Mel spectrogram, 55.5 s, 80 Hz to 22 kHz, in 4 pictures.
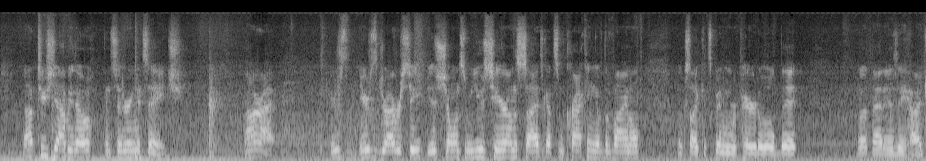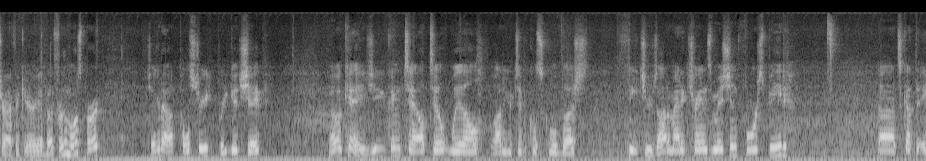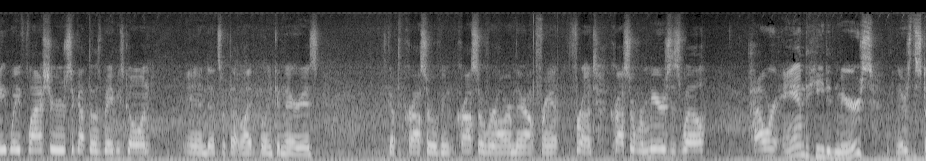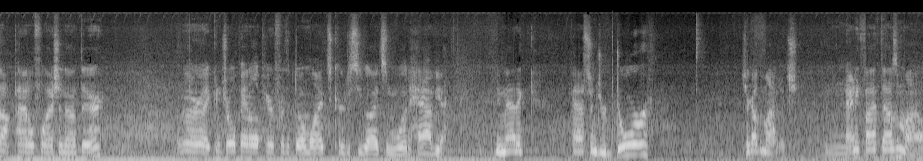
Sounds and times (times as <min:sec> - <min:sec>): Speech: 0:00.3 - 0:02.8, 0:03.6 - 0:04.3, 0:04.9 - 0:12.0, 0:12.8 - 0:15.4, 0:16.1 - 0:18.0, 0:18.8 - 0:25.8, 0:27.0 - 0:32.6, 0:33.5 - 0:38.4, 0:39.0 - 0:43.3, 0:44.3 - 0:48.4, 0:49.1 - 0:51.5, 0:52.8 - 0:55.5.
